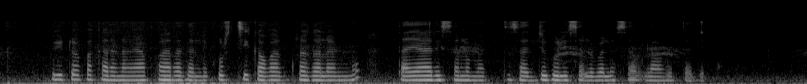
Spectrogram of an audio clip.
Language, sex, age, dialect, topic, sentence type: Kannada, female, 60-100, Coastal/Dakshin, agriculture, statement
